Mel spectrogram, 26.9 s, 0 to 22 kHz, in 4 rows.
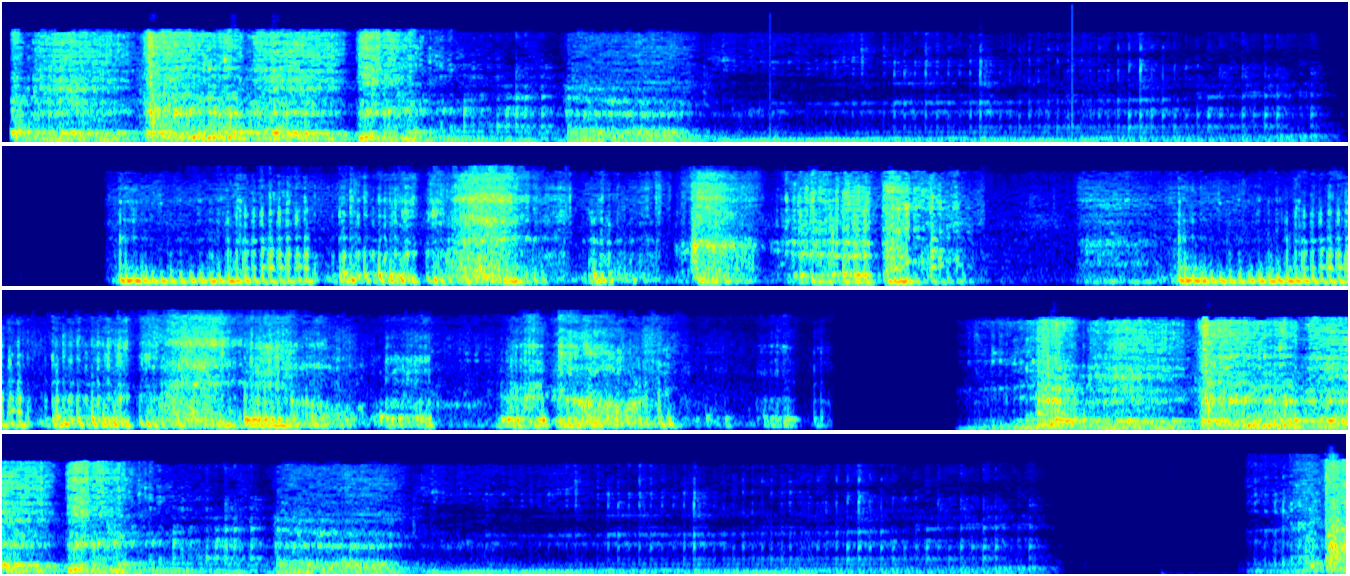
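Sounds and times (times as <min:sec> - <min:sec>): lion roaring: 0:00.0 - 0:11.6, 0:18.2 - 0:25.6, 0:26.4 - 0:26.9.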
